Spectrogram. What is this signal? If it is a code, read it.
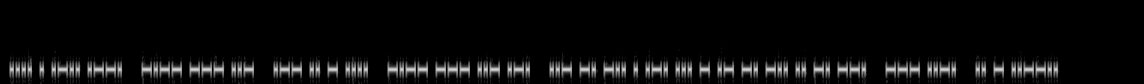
Morse code, heard as a keyed tone, about 40 wpm, 700 Hz. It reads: HELP YOU WITH YOUR UNDERSTANDING OF IT?
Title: Sentences from Top 1000 Words - Review Part 3 - 40wpm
